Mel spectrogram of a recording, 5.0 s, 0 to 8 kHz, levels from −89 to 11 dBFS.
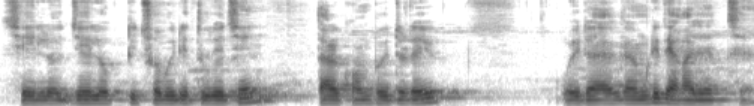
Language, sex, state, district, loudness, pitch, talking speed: Bengali, male, West Bengal, Kolkata, -22 LUFS, 100 Hz, 180 wpm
